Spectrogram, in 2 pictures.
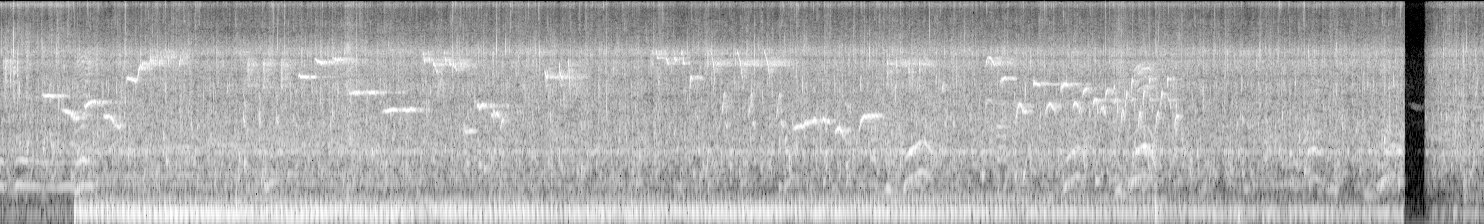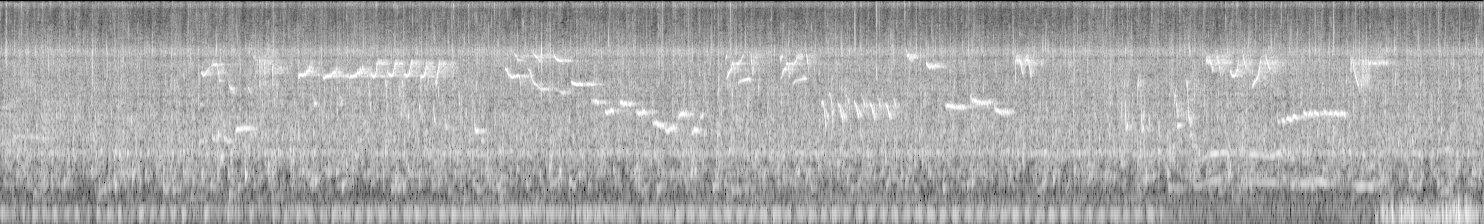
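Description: Brown-chested jungle flycatcher (SRDC) singing: many short high chirps and quick trills, over the steady rush of a flowing stream. About halfway through, all sound cuts out for a moment.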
